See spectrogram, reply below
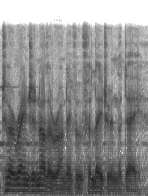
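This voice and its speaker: A man acting as an investigator who narrates his grim logbook in a measured, brooding way for a mystery game, in a gravelly voice. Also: animated. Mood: grave, recounting. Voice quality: very deep, gravelly. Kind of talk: scripted first-person narration for a mystery game. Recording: music under the voice. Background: music.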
